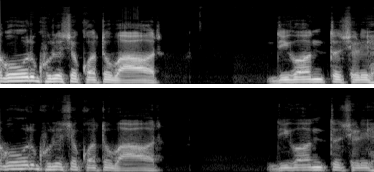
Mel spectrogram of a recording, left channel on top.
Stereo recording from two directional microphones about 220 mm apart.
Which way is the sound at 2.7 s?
20° left (ahead or behind).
